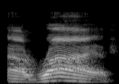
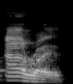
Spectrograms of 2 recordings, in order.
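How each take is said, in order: First: The stress is on the second syllable. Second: The stress is on the first syllable. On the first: The speaker calls it right. "the accent goes to the second part" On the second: The speaker calls it wrong. "it's not arrive"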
